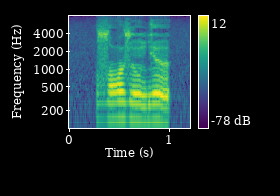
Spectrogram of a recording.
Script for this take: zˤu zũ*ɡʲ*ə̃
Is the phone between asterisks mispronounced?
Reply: no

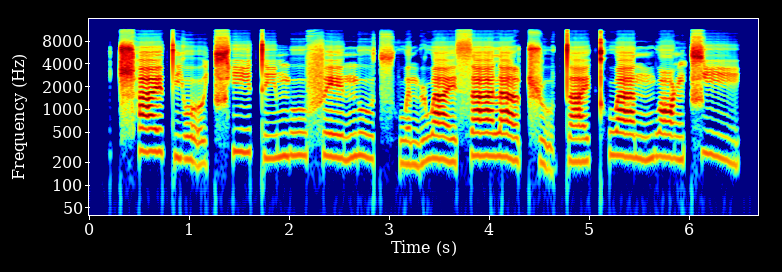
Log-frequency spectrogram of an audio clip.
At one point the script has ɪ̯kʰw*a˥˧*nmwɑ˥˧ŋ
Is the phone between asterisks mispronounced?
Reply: no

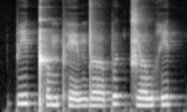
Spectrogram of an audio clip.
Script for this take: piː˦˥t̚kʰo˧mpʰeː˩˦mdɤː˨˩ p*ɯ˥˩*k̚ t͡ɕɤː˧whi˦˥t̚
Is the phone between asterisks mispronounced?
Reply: no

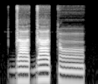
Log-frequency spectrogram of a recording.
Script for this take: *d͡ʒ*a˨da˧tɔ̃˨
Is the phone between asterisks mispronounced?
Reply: yes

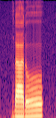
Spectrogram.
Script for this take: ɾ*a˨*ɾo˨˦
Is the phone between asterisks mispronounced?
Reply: no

